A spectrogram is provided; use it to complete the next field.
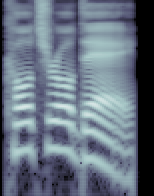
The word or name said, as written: Cultural Day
